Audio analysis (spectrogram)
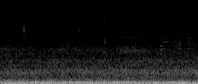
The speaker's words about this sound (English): A train is moving slowly, with each car stacked neatly with coal. So I am sitting out next to a Union Pacific train going by.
